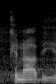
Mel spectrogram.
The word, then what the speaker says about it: Knabe: But one of the most interesting, most interesting one was a guy named Gustavus Knabe, or Knabe as some people pronounce it, K-N-A-B-E.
